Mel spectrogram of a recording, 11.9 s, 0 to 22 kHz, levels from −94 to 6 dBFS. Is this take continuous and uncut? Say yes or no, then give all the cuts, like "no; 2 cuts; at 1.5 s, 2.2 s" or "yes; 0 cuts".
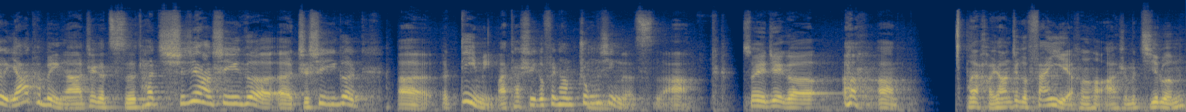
yes; 0 cuts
